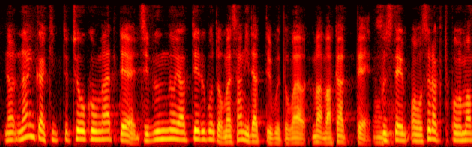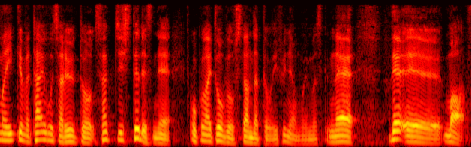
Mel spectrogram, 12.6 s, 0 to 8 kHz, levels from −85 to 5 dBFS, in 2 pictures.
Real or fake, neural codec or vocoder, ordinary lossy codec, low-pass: fake; codec, 16 kHz, 1.1 kbps, Voila-Tokenizer; none; 7.2 kHz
